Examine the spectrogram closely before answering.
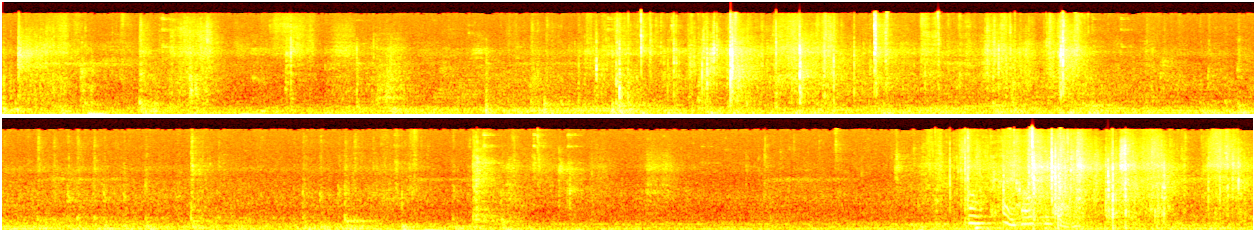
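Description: Paper rustles as pages are handled and turned.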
